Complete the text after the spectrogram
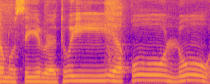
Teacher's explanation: Ku panjang, lu juga panjang. Ya, ku panjang, lu juga panjang.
